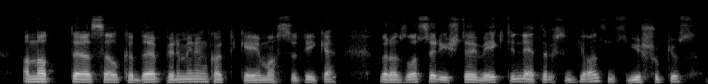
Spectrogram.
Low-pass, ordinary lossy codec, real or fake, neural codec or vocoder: 9.9 kHz; Opus, 32 kbps; fake; codec, 24 kHz, 0.9 kbps, WavTokenizer, medium speech release version 1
